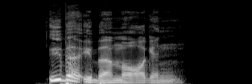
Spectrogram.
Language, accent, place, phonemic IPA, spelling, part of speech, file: German, Germany, Berlin, /ˈyːbɐˌyːbɐmɔʁɡən/, überübermorgen, adverb, De-überübermorgen.ogg
- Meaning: in three days, the day after the day after tomorrow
